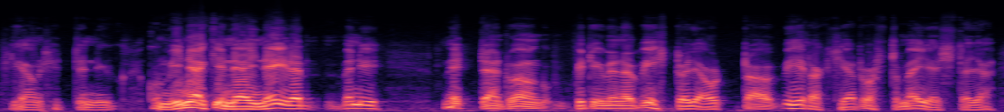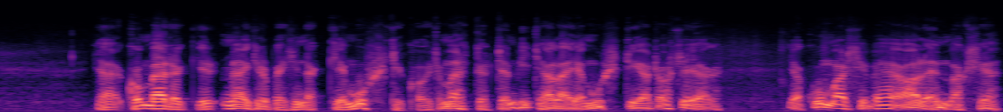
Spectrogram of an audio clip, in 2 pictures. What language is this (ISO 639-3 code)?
fin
